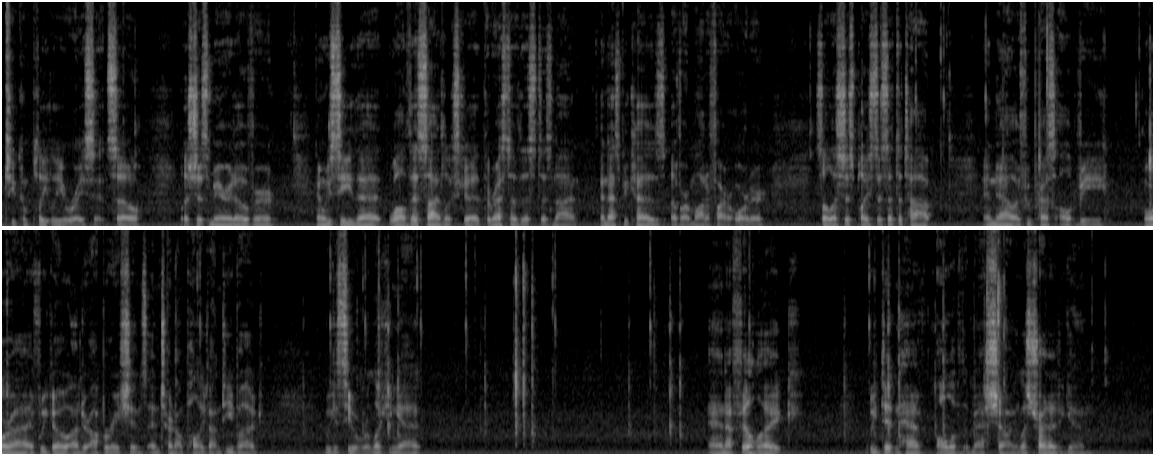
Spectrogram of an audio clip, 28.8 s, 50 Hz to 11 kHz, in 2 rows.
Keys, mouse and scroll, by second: 1.5 click, 3.9 scroll up 1, 7.7-11.0 drag, 11.0-12.9 middle drag, 12.9 alt+v, 14.3 q, 16.8-18.9 middle drag, 19.2 Tab, 19.6 middle click, 20.7 alt+h, 21.2-22.6 middle drag, 22.6 Tab, 23.7-25.4 middle drag, 25.4 Tab, 26.6 alt+x, 28.0 click.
